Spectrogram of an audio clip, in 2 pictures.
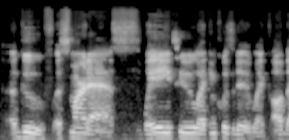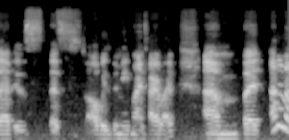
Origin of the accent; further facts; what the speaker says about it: Washington, District of Columbia, United States; moved away as an adult; also born or lived in Silver Spring, Maryland / Atlanta, Georgia / San Francisco, California; now in California, United States; I grew up in Northeast until we moved to the suburbs. We moved to Silver Spring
